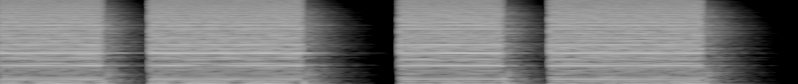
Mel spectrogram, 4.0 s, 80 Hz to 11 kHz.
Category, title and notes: Sound effects > Electronic / Design
02 - Alarms & Beeps - Space Pirates In The Break Room A
Aggressive synthesised alarm sound.
alarm, alert, beep, electronic, sci-fi, scifi, UI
